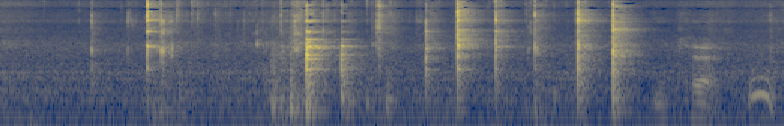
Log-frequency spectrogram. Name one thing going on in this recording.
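A spoon clinks and scrapes against a bowl while stirring.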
